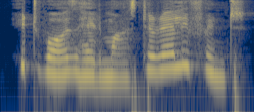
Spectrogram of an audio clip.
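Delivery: plain reading voice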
